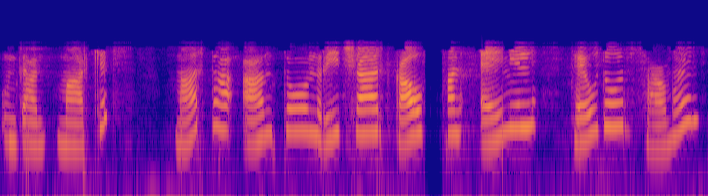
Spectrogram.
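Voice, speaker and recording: A woman with a foreign accent making a halting sales phone call, hesitant and careful as she spells things out. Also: sits high, expressive, no echo. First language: not German. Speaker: call centre caller. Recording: muffled, narrow phone line.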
